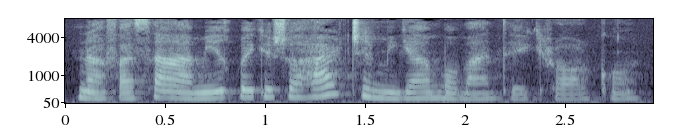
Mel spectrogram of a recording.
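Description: A woman voicing a calm, caring father lamb in a children's story, speaking gently and soothingly. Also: mid-range voice, husky, natural voice.

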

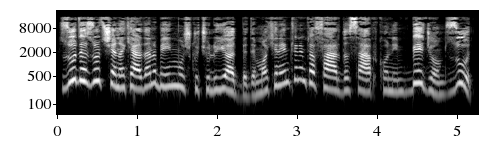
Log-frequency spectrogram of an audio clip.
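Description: A woman voicing a brisk, bossy animal ship captain in a children's story, giving slow commanding orders. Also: fairly high pitch, big pitch swings, dry recording, studio quality. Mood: curt.

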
